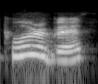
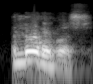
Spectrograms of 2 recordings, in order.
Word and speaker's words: Pluribus: Did you do you have any Yes, I know like I today I was watching Purabus.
